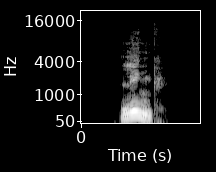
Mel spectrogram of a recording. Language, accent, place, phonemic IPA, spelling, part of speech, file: German, Germany, Berlin, /ˈliŋk/, Link, noun, De-Link.ogg
- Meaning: 1. hyperlink 2. link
